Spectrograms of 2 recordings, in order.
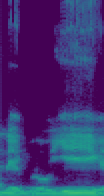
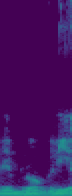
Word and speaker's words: de Broglie: Jadi si Mas De Broglie ini katanya bacanya De Broglie katanya ya, tapi saya bilang De Broglie aja lah.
